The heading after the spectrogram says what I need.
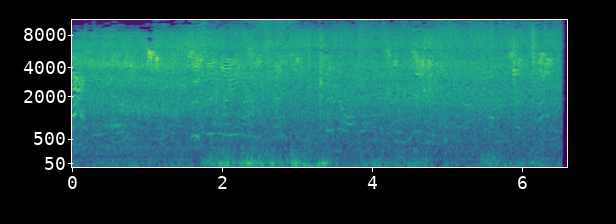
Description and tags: The hammer falls silent and the wind destroys the ambiance recorded with DS-40 and edited in Wavosaur.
